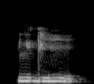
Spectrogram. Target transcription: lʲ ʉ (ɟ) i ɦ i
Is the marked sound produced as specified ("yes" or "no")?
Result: no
